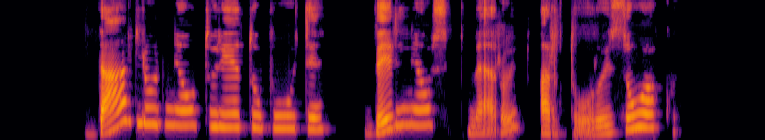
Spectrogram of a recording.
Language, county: Lithuanian, Kaunas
